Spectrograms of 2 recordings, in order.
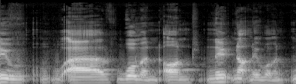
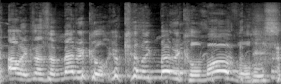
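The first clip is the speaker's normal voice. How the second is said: mock outrage; 9 semitones higher, 4 dB louder than usual. Real, not acted.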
